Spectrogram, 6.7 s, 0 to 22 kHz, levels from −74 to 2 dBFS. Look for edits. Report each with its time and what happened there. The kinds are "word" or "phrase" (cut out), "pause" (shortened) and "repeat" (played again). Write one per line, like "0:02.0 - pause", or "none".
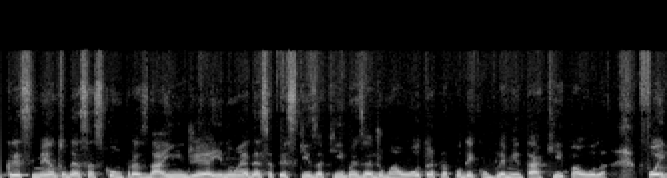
none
